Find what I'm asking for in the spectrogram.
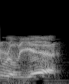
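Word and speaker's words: R'lyeh: What is Ryla? – You mean Rilea.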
